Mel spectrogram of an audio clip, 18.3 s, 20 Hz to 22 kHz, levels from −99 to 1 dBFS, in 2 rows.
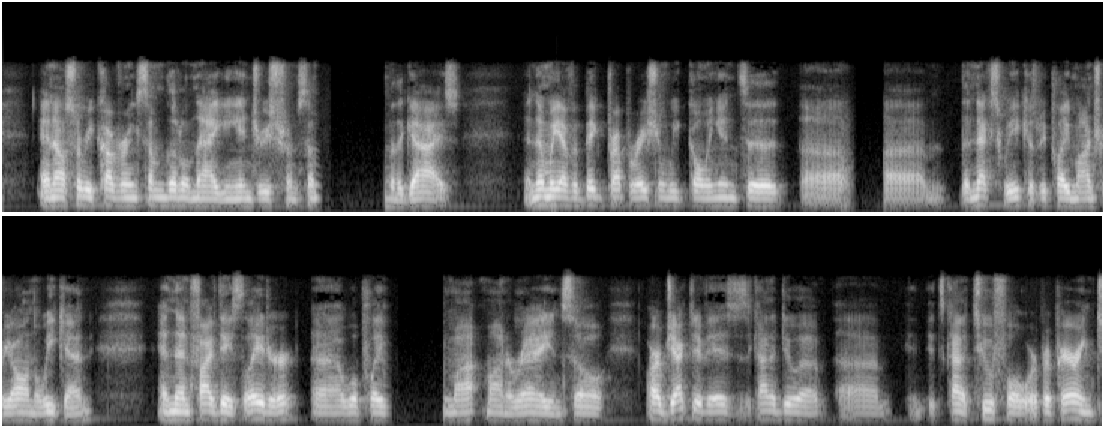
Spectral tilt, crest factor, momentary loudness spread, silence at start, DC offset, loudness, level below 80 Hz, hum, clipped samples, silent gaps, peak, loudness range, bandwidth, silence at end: -4 dB/octave; 16 dB; 14 LU; 0.3 s; under 0.1%; -18 LUFS; -68 dBFS; none; under 0.1%; none; -2 dBFS; 3 LU; 8.2 kHz; 0 s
